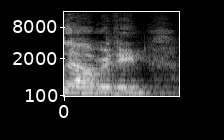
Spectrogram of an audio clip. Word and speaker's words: Albertyn: Your last name, is it pronounced Albertyn, Albertine? How do you pronounce your last name? – Albertyn. – It is Albertyn.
